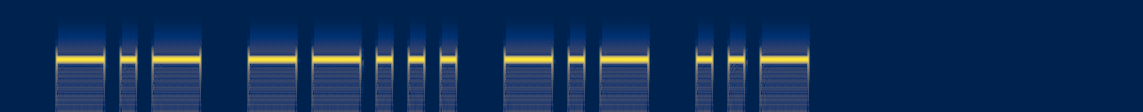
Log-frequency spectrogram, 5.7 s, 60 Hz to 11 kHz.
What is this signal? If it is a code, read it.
Morse code, heard as a keyed tone, about 15 wpm, 700 Hz. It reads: K7KU
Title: USA Call Signs - 4 Characters - Repeated 2x - 15wpm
